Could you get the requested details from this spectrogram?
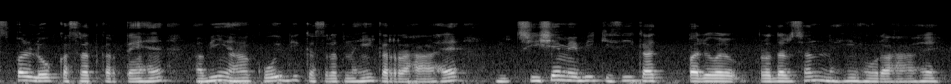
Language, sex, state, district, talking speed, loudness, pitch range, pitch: Hindi, male, Uttar Pradesh, Etah, 165 wpm, -18 LUFS, 140-165 Hz, 145 Hz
